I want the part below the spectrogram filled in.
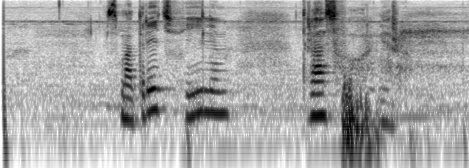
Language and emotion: Russian, sad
